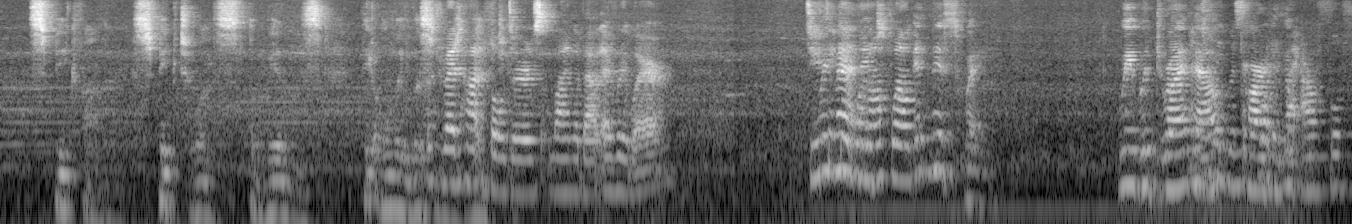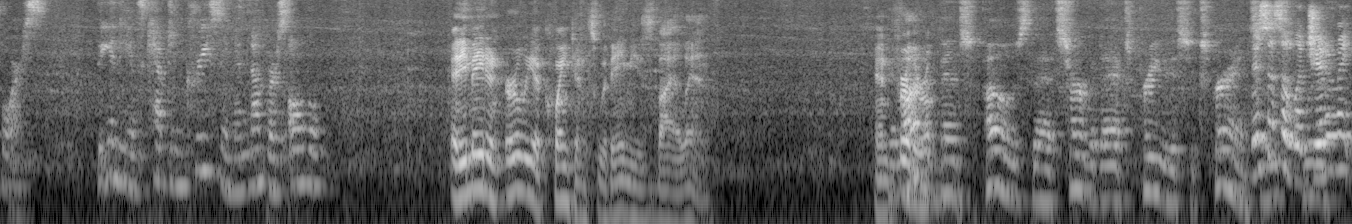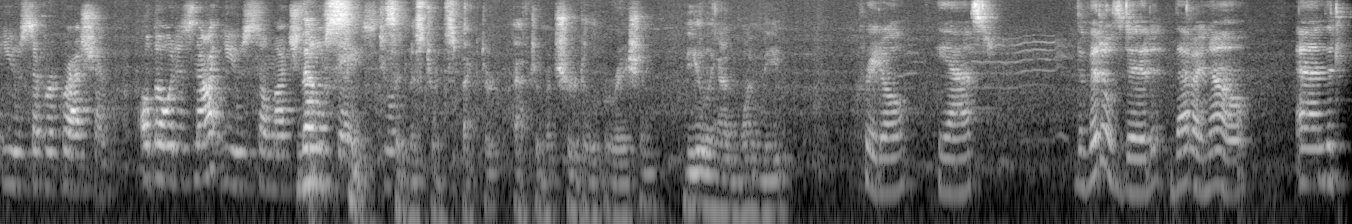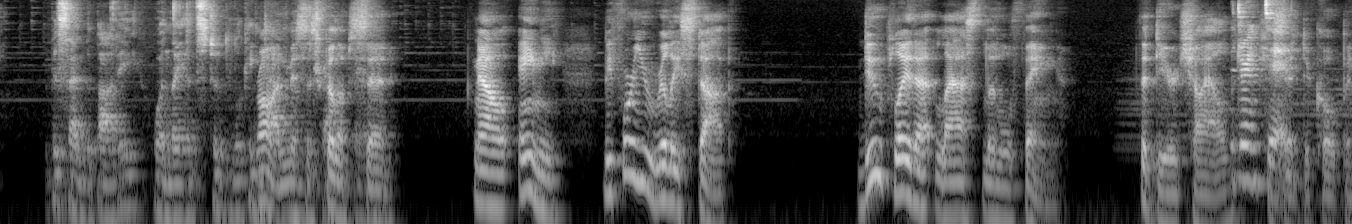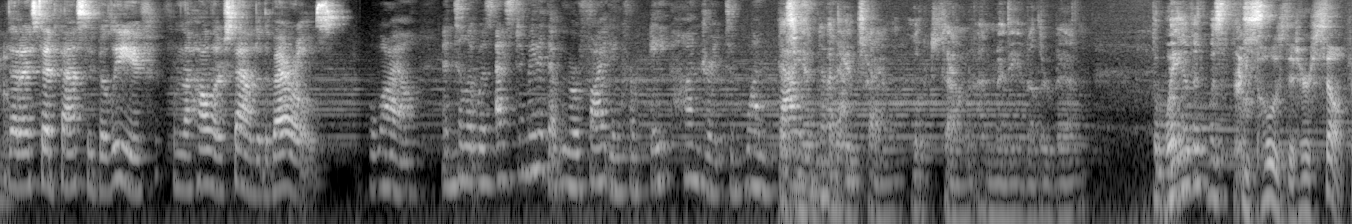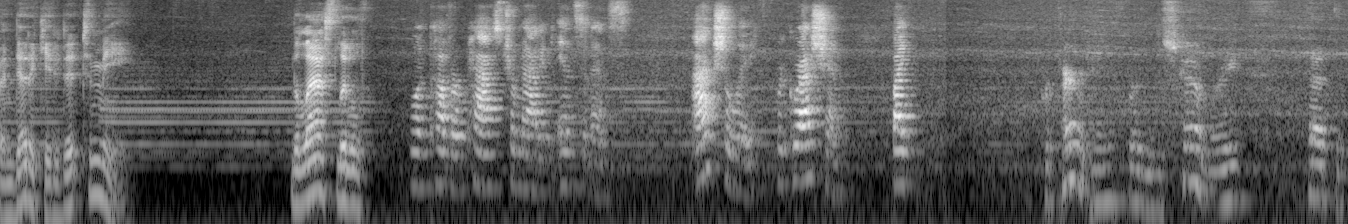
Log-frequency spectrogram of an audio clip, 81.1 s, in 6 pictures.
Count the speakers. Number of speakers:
7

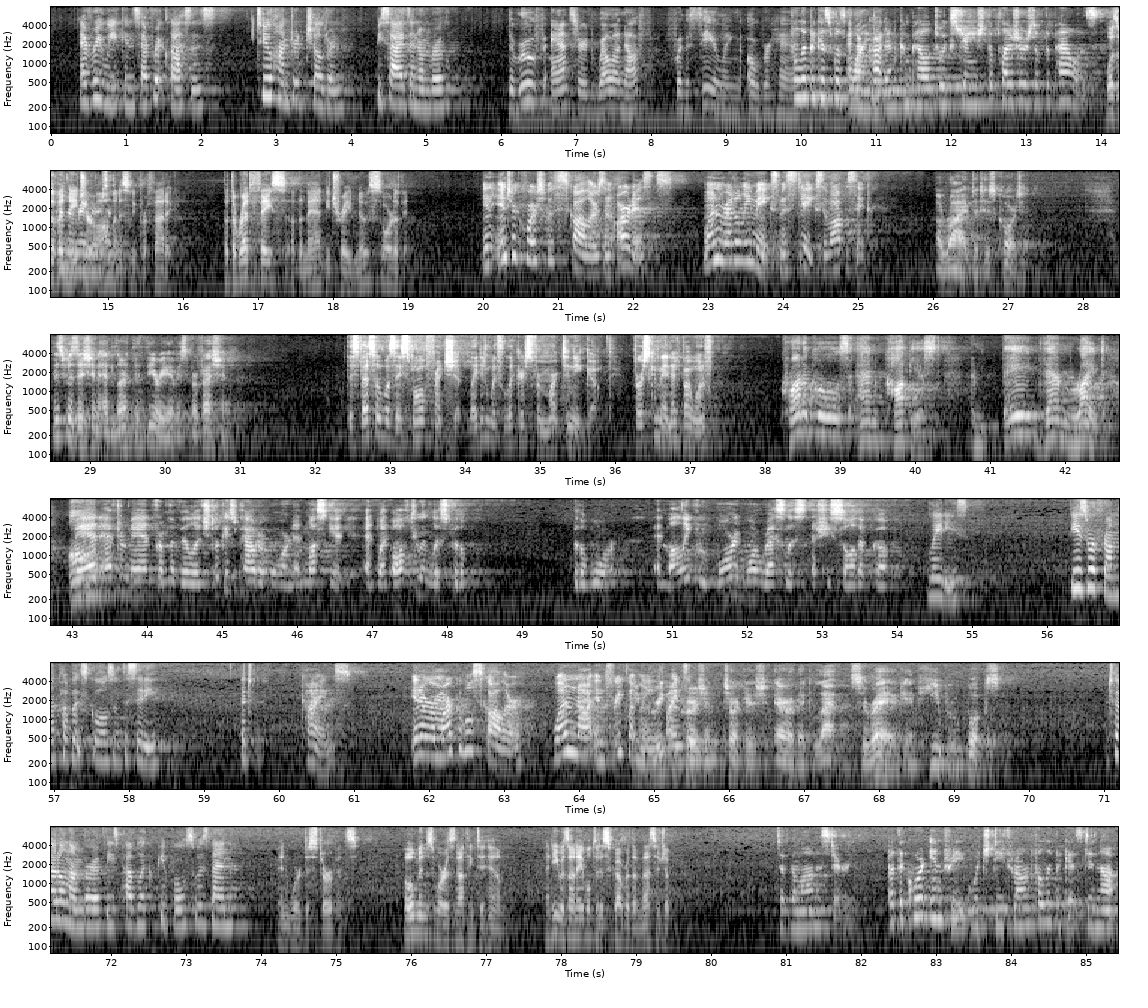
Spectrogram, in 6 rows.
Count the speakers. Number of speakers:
9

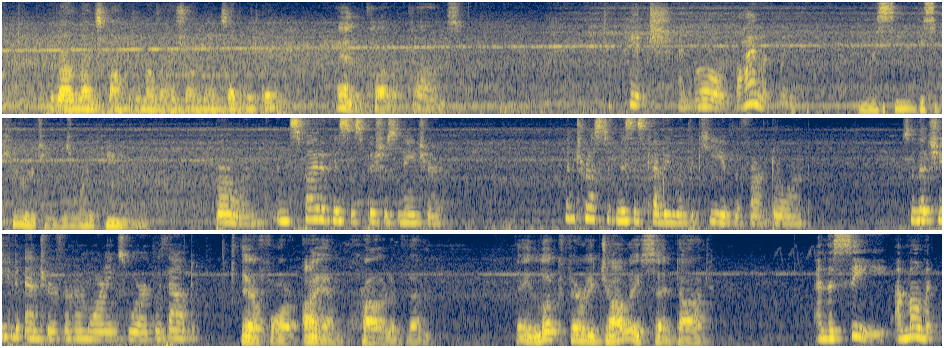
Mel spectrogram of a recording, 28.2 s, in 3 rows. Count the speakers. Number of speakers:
5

